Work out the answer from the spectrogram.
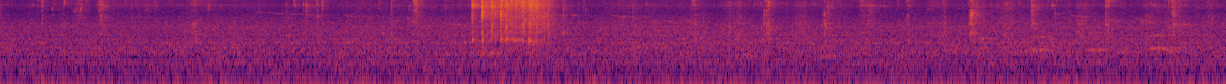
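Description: Close-up eating sounds of rice and curry eaten by hand: scattered small wet mouth clicks of chewing, with one louder, short smacking burst about three and a half seconds in as a handful of rice goes into the mouth.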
